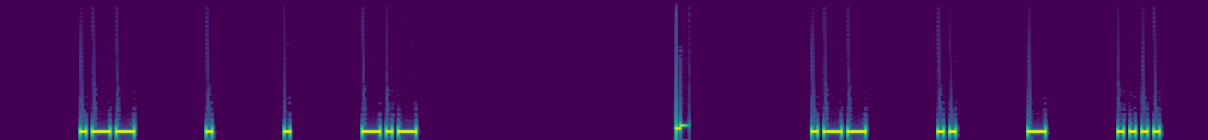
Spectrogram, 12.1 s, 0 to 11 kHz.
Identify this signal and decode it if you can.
Morse code, heard as a keyed tone, about 20 wpm, spaced as for 9 wpm, 700 Hz. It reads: WEEK WITH
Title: 4x Character Spacing - Top 500 Words - 20wpm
